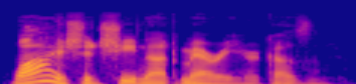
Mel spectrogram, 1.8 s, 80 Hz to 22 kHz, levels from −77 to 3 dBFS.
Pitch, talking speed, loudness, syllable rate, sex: 115 Hz, 235 wpm, -20 LUFS, 5.7 syllables/s, male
